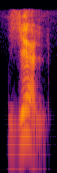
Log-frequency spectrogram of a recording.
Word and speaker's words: hjälp: The letter J is sometimes preceded by another consonant in the writing system. In such cases, the other letter is always silent. Examples. Jorde. Djur. Hjälp.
